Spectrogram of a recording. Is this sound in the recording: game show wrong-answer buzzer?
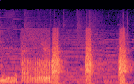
no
